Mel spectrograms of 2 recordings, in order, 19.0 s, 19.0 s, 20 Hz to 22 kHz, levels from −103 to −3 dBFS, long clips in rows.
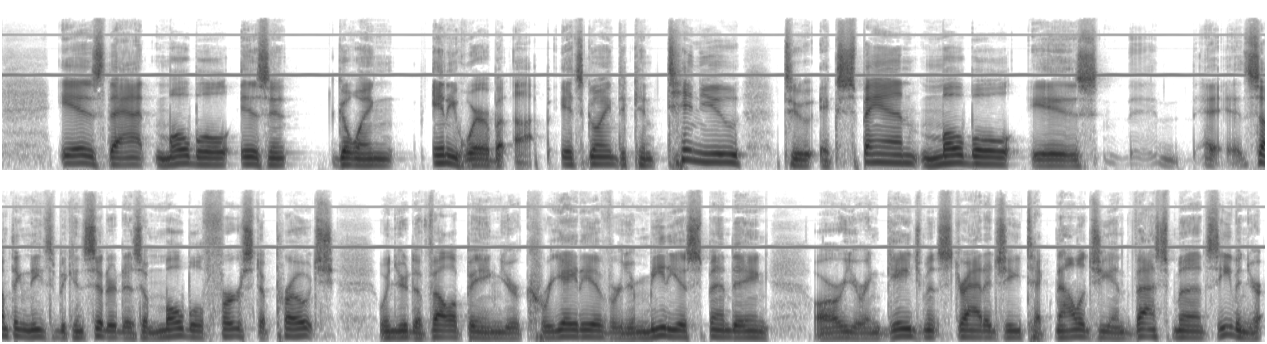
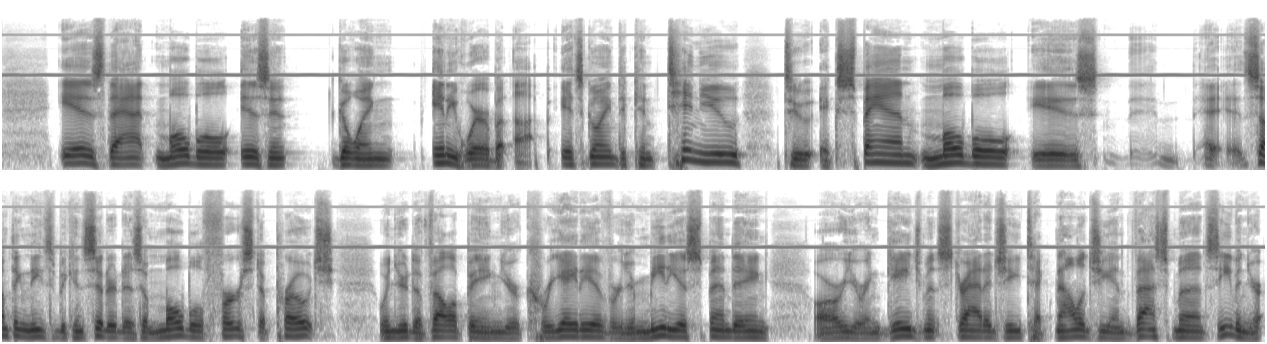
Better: neither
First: high-pitched whine; noticeable; throughout; 4.5 kHz, 20 dB below the speech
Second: high-pitched whine; noticeable; throughout; 4.5 kHz, 20 dB below the speech

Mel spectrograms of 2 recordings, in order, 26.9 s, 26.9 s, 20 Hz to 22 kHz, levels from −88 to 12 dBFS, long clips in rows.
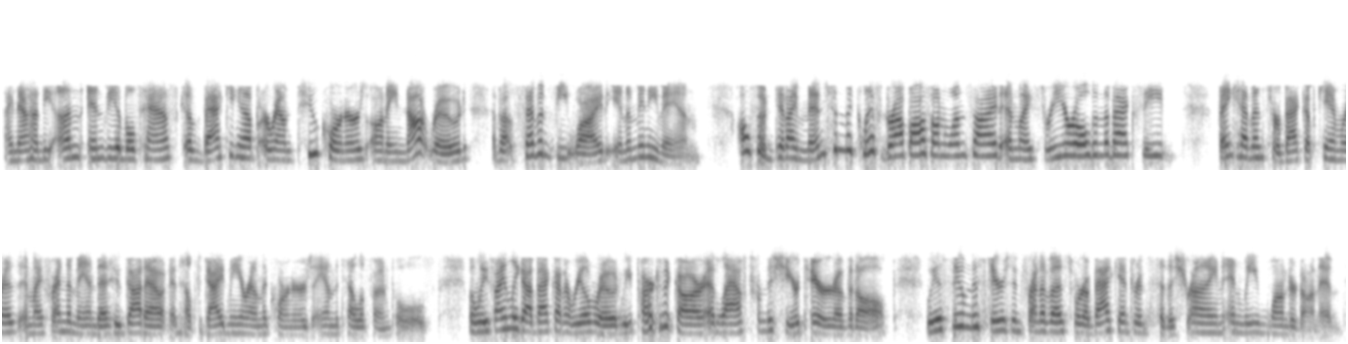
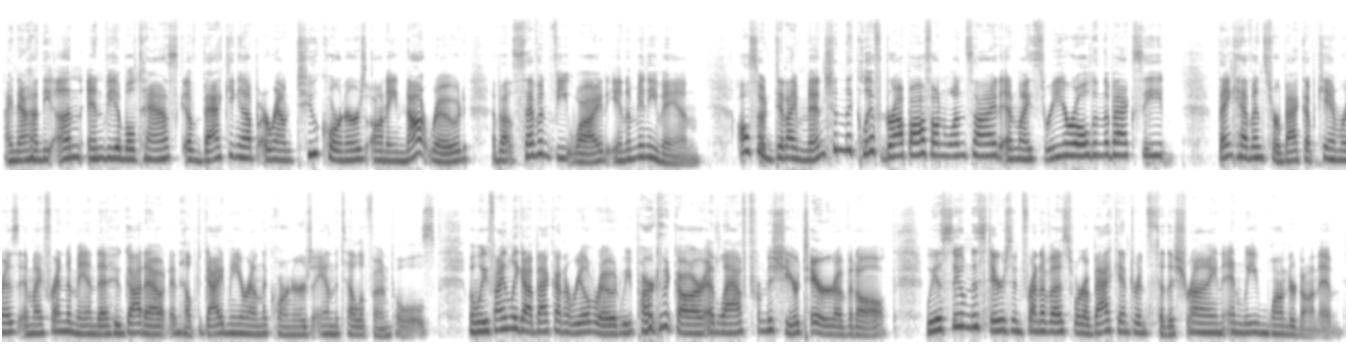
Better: second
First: phone-call audio; poor line; nothing above 3.5 kHz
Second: none

